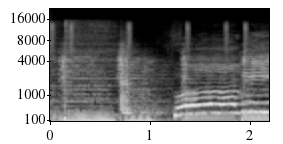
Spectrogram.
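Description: A gospel praise team singing into microphones over a live band accompaniment with steady low chords and a regular beat; after a short instrumental gap, the voices come back in with a new held phrase about a second in.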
